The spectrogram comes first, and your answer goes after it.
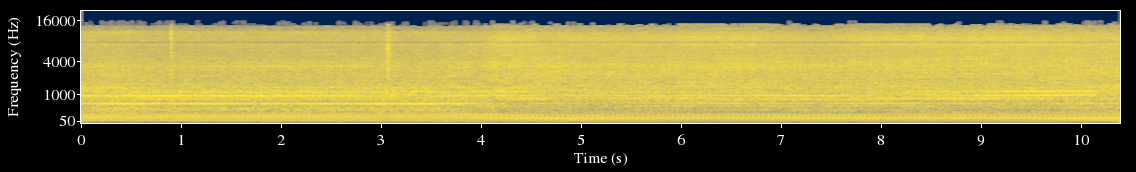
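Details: Onan generator, cold day: quick steady idle with an even low throb and a faint whine. The owner says it idles too high; cause unconfirmed.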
